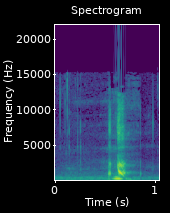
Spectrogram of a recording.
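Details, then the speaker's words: Hiccups in a 2-day-old newborn boy who is awake and feeding well: a single short, abrupt gulping sound in a quiet room. "he's got the hiccups big hiccups huh"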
